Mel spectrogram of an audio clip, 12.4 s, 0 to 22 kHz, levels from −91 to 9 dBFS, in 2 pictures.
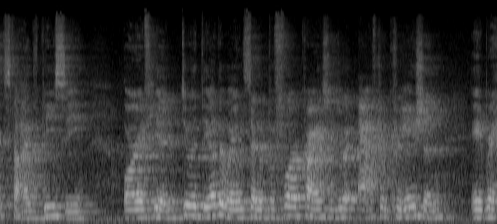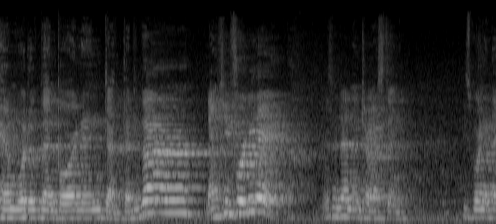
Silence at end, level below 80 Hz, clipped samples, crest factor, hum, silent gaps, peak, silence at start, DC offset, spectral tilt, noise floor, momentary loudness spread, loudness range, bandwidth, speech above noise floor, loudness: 0 s; -64 dBFS; under 0.1%; 18 dB; none; none; -14 dBFS; 0 s; under 0.1%; -5.5 dB/octave; -55 dBFS; 14 LU; 3 LU; 17.5 kHz; 23 dB; -33 LUFS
